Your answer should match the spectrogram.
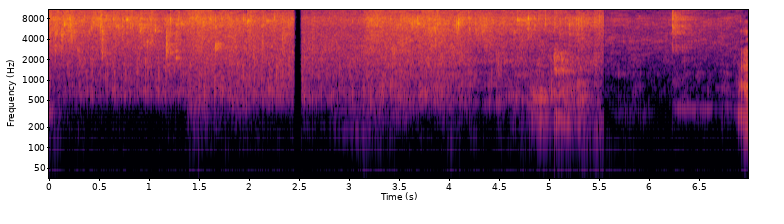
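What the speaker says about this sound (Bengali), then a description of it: "তেল গরম হয়ে গেলে এক এক করে দিয়ে ভেজে নেব" Vegetable chops dropped one by one into hot oil in a kadai, giving a loud, continuous bubbling sizzle that eases off near the end, with a brief sharp knock.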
